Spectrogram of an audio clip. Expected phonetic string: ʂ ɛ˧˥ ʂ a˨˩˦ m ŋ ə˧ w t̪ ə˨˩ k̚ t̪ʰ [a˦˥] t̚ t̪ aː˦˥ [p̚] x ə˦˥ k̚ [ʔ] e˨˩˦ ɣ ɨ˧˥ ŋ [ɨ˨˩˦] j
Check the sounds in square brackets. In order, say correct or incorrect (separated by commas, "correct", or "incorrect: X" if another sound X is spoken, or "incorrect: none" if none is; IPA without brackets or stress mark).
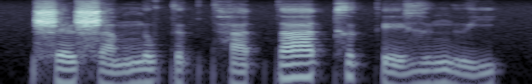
incorrect: a˨˩, incorrect: t̚, correct, correct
